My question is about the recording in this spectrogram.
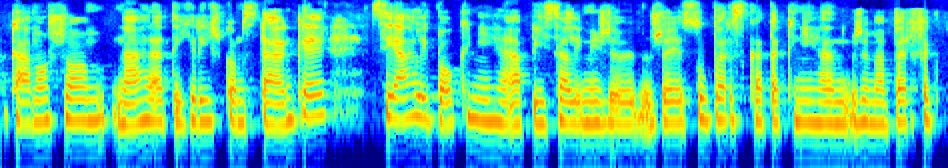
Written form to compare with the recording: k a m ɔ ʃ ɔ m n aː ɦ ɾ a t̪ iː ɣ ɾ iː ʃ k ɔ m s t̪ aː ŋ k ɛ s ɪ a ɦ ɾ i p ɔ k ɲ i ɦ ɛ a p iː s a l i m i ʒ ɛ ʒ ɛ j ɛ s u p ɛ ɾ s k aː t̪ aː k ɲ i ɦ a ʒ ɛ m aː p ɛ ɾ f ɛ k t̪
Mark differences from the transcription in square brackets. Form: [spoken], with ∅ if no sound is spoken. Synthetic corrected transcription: k a m ɔ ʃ ɔ m n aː ɦ ɾ a t̪ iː ɣ ɾ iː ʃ k ɔ m s t̪ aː ŋ k ɛ s ɪ a ɦ [l] i p ɔ k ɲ i ɦ ɛ a p iː s a l i m i ʒ ɛ ʒ ɛ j ɛ s u p ɛ ɾ s k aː t̪ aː k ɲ i ɦ a ʒ ɛ m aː p ɛ ɾ f ɛ k t̪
